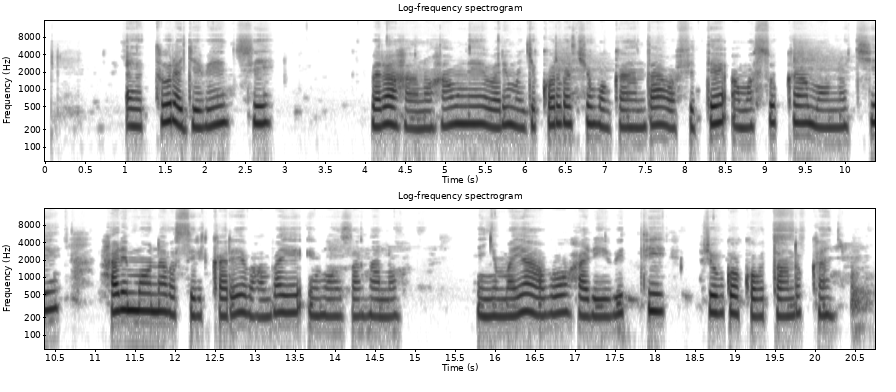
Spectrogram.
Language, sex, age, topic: Kinyarwanda, female, 18-24, government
